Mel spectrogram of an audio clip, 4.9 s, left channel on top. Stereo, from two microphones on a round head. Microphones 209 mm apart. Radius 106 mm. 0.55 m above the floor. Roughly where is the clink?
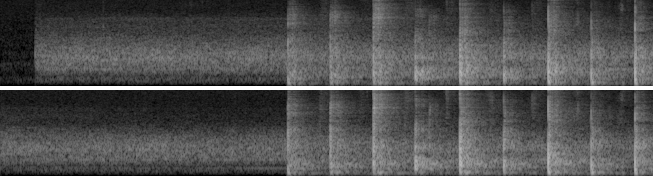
No clink in this recording.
